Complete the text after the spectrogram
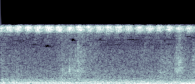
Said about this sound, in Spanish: escucha los pinches grillos y pregúntate, ¿de dónde putas vienen, güey?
